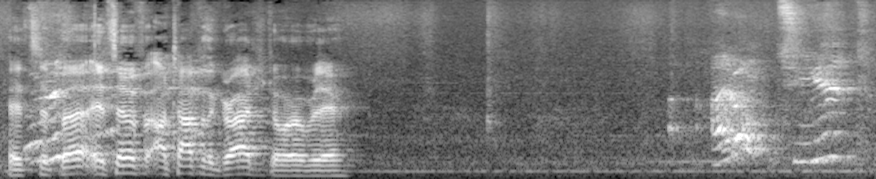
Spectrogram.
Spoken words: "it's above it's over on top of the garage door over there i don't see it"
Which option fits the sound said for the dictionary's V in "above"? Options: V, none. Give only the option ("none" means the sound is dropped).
none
